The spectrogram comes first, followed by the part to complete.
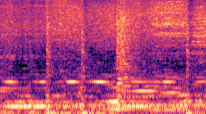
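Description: A music track with a drum beat and held pitched notes from guitar-like instruments, with no singing.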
